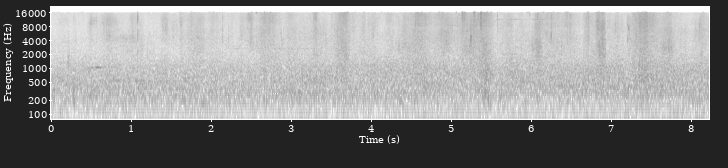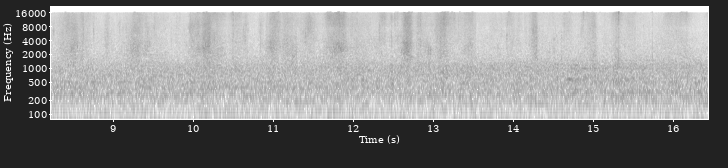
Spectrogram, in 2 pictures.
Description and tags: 3 persons walking slowly on grass noisy ambient 2
footsteps, grass, slowly, steps, walking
